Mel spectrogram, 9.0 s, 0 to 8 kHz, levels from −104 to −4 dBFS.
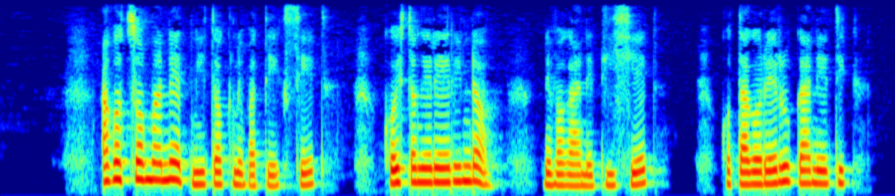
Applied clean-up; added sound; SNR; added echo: none; none; none; none.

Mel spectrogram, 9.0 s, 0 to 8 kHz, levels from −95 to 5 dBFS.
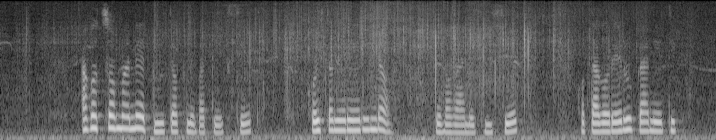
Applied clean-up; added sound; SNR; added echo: none; Bicycle; 15 dB; none.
